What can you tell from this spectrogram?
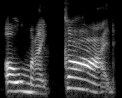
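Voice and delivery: slow, loud, stretched-out cry; mock shriek. Freak shrieking in disbelief at his friend, slowly. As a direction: drag it out in disbelief. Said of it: "he is shrieking and laughing and whooping".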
